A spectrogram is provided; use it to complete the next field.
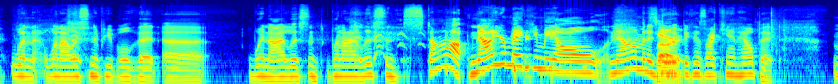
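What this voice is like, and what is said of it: Twangy Texas accent. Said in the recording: “my accent gets real twangy when I talk about this ... It literally just did on the word I. ... You said ah. ... I also just have a Texas accent.”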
